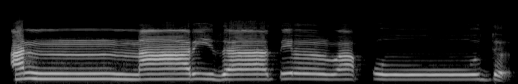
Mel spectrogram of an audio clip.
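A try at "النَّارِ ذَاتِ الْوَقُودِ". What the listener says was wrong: Ri-nya tipisin lagi ya. An-nari, ri.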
